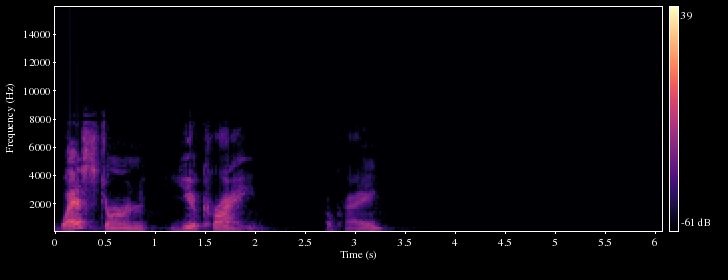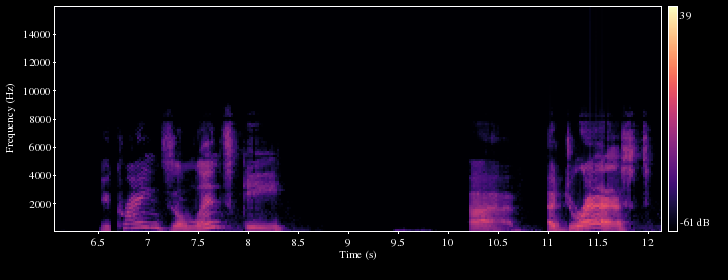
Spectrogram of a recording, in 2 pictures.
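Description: An older woman speaks calmly and close up, heard through a computer microphone, with pauses.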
